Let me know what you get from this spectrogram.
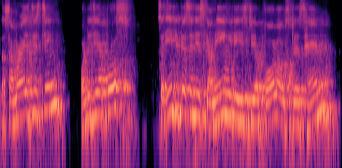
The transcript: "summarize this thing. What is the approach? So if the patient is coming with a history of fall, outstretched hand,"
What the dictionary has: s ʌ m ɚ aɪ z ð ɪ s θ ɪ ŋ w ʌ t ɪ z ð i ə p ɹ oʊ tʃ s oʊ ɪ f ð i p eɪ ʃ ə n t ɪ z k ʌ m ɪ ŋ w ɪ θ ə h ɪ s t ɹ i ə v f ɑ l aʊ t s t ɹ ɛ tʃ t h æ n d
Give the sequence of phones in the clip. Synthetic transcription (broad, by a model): s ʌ m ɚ aɪ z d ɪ s t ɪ ŋ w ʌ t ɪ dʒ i ə p ɹ oʊ tʃ s oʊ ɪ f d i p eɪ s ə n ɪ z k ʌ m ɪ ŋ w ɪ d ə h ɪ s t ɹ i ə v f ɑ l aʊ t s t ɹ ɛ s h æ n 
